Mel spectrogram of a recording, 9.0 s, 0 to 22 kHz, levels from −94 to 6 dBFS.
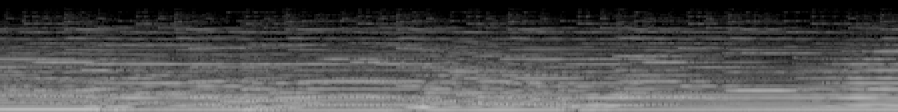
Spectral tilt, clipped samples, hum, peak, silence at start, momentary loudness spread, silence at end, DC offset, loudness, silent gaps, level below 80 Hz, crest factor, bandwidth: -7 dB/octave; under 0.1%; none; -14 dBFS; 0 s; 5 LU; 0 s; under 0.1%; -27 LUFS; none; -50 dBFS; 12 dB; 12 kHz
